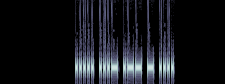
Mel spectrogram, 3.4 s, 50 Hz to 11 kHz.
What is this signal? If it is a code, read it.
Morse code, heard as a keyed tone, about 40 wpm, 700 Hz. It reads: 5VWTH
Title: Five Challenging Letter-Number Combinations 40wpm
